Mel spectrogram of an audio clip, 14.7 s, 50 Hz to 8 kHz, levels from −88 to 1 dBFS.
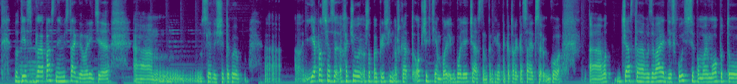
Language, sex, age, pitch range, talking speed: Russian, male, 20-39, 120-150 Hz, 130 wpm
